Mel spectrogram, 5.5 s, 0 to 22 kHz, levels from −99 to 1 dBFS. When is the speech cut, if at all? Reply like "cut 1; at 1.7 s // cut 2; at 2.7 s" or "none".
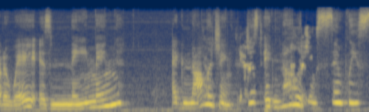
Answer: none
